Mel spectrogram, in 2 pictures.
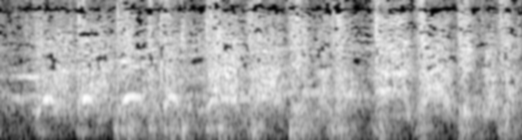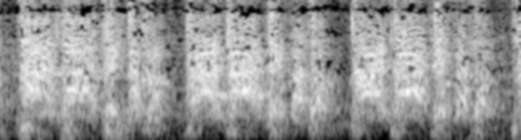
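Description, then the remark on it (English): A large protest crowd, including men, at protests led by women in solidarity with Amini, chants "Death to the dictator" in unison, loud rhythmic bursts of many voices repeating in a steady pulse, with brief pauses between phrases and a dense roar throughout. “The crowds, which include men, have been heard chanting, "Death to the dictator."”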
